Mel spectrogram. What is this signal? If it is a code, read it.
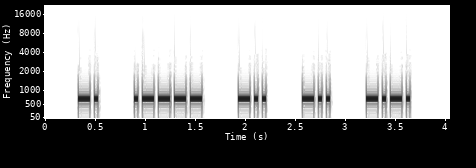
Morse code, heard as a keyed tone, about 30 wpm, spaced as for 17 wpm, 700 Hz. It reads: N1DDC
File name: Lesson 19g - Letter w - Call Signs 30wpm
